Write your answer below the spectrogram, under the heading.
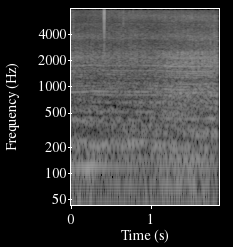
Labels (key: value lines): label: anthrophony, boat engine
recorder: SoundTrap 500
